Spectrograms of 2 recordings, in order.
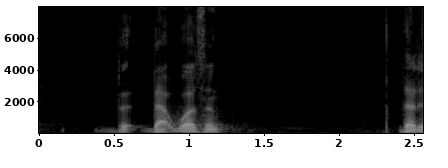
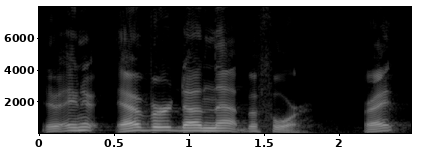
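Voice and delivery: usual speaking voice

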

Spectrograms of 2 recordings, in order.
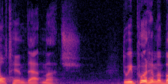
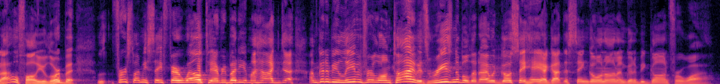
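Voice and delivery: much higher, faster, earnest follower; excuse-making follower; 9 semitones higher, 7 dB louder, faster than usual. Retold or imitated. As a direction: rush through the excuses, keen and higher.

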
